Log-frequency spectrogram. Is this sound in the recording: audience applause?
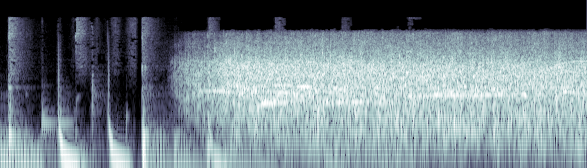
yes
